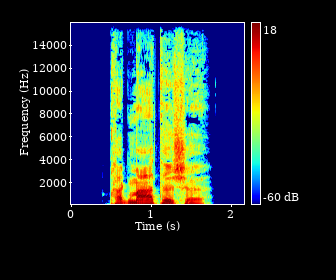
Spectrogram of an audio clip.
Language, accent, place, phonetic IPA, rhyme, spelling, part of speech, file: German, Germany, Berlin, [pʁaˈɡmaːtɪʃə], -aːtɪʃə, pragmatische, adjective, De-pragmatische.ogg
- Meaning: inflection of pragmatisch: 1. strong/mixed nominative/accusative feminine singular 2. strong nominative/accusative plural 3. weak nominative all-gender singular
